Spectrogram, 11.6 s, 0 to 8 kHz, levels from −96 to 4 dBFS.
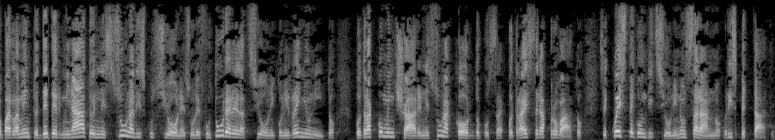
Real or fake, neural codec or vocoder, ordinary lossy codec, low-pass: real; none; none; none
